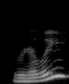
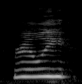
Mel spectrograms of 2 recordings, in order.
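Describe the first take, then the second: First: Said in the usual way. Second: High, loud creature voice; wolf calling out. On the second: A narrator's reading. Wolf challenges professor through the door, loud and high. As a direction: call a sharp, high challenge. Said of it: "called the wolf".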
